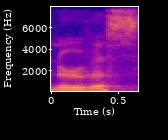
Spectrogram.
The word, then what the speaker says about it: nervous: sound and then um nervous the second syllable is going to have a reduced vowel we'll either say that as an i sound or an a sound um so it's just like the word nerve um which is spelled with an e at the end but I'll just write it here without that e and then a short little us or is nervous um he was very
